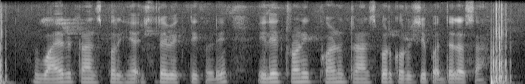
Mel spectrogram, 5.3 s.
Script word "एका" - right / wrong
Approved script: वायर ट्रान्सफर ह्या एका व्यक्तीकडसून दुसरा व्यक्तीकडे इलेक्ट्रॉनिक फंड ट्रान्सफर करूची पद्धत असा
wrong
